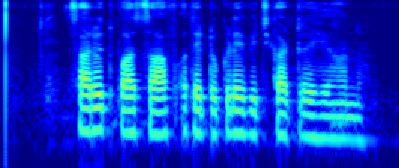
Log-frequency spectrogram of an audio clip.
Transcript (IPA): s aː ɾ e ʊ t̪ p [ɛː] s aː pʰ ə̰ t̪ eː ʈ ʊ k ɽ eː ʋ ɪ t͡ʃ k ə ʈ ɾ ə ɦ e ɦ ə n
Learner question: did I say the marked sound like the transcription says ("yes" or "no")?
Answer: no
